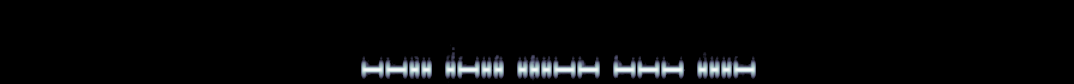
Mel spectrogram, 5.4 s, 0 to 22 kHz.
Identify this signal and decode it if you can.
Morse code, heard as a keyed tone, about 40 wpm, 700 Hz. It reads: ZL3OV
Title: DXCC-100 Call Signs - 5 Characters - Repeated 3x - 40wpm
